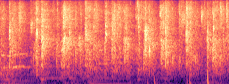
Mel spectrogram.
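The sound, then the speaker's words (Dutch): An audience applauds steadily, a dense wash of many hands clapping at a fairly loud, even level, with a few sharper individual claps and some faint voices mixed in. “Dames en heren, mag je nog één keer een geweldig applaus voor”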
